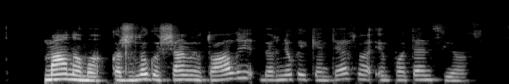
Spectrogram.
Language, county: Lithuanian, Utena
